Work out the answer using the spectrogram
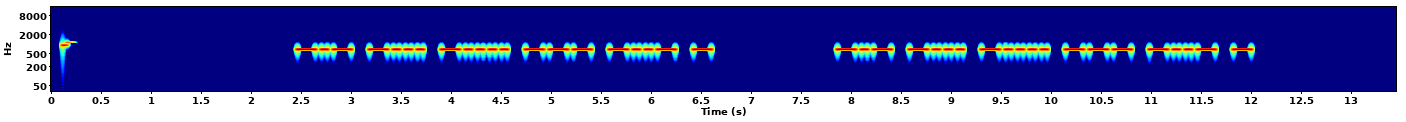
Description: Morse code, heard as a keyed tone, about 20 wpm, 700 Hz. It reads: KB6OXT KB6OXT
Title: USA Call Signs - 6 Characters - Repeated 2x - 20wpm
